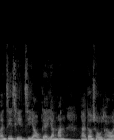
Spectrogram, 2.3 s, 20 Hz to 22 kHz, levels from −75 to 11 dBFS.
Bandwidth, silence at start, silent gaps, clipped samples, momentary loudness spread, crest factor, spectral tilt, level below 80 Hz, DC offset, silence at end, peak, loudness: 13 kHz; 0 s; none; under 0.1%; 4 LU; 12 dB; -6 dB/octave; -36 dBFS; under 0.1%; 0 s; -14 dBFS; -26 LUFS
